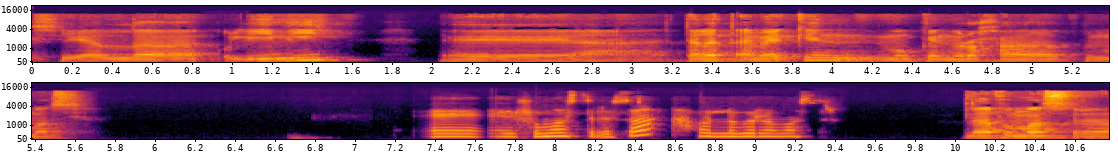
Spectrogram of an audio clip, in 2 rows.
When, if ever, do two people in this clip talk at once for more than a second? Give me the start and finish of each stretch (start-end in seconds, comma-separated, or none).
none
